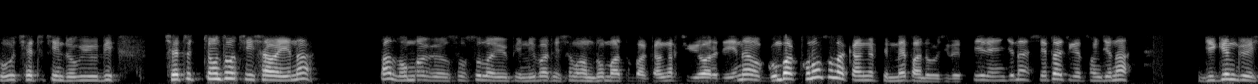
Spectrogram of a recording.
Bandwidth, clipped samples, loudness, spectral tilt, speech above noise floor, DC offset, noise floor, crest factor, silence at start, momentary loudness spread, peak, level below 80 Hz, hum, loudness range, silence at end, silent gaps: 4.2 kHz; under 0.1%; -22 LUFS; -8.5 dB/octave; 50 dB; under 0.1%; -72 dBFS; 22 dB; 0 s; 11 LU; 0 dBFS; -64 dBFS; none; 5 LU; 0 s; none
